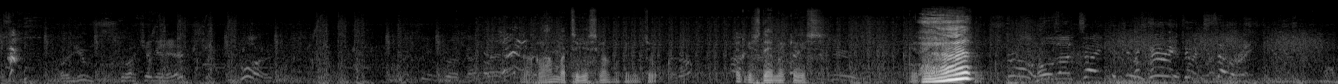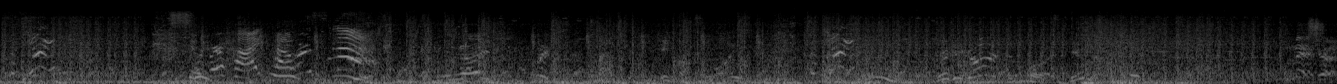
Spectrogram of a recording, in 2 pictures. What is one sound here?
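Game gunfire and explosions crackle and boom.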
